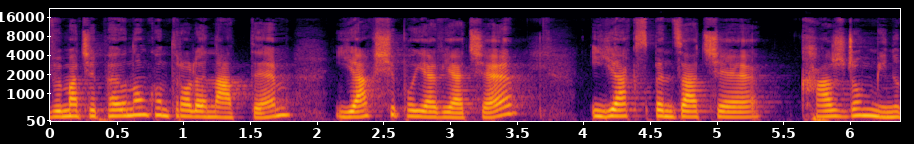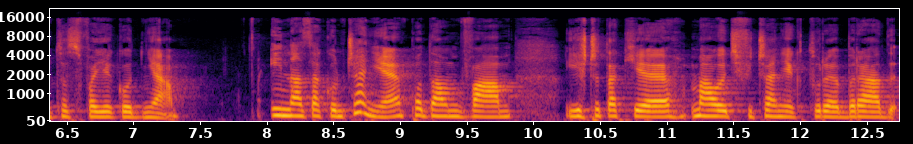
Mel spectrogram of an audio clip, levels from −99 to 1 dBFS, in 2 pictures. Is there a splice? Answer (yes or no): no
